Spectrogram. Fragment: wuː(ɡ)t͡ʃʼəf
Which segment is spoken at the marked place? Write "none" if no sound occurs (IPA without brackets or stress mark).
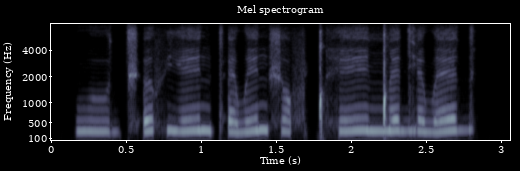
d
